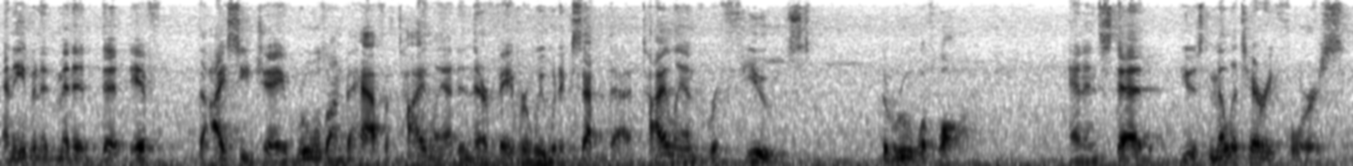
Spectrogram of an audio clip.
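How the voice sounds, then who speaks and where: A man's voice: fairly low pitch, unhurried. A man from the United States giving an earnest, blunt and emphatic spoken commentary to camera. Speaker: vlogger. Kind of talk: impassioned direct-to-camera commentary. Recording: background noise clearly audible.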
